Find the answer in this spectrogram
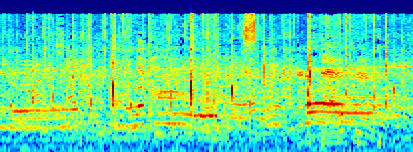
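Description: Stadium crowd in the stands: many voices talking and calling out at once close around, with scattered sharp clicks.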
